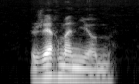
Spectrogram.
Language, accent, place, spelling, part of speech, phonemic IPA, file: French, France, Lyon, germanium, noun, /ʒɛʁ.ma.njɔm/, LL-Q150 (fra)-germanium.wav
- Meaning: germanium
